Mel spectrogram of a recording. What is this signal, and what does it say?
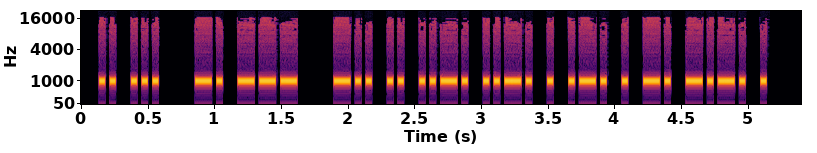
Morse code, heard as a keyed tone, about 30 wpm, 1000 Hz. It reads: IS NO DIFFERENCE
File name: qotdfiles / 30wpm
